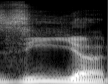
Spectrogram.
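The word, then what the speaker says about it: Zi Yuan: It's Zi-Yun. Yeah. Is it Yun? Zi-Yun. Yeah, Yun.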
